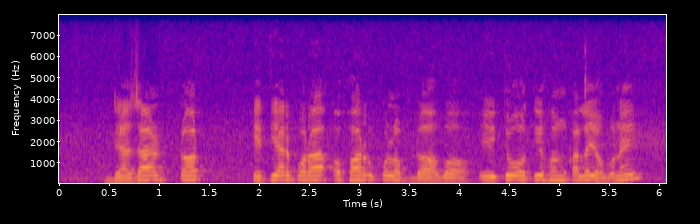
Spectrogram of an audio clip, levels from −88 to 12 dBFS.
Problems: none marked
